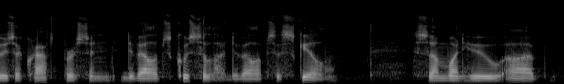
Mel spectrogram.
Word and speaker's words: kusala: buddhist term and it's uh in pali it's kusala and akusala kusala is spelled k-u-s-u-l-a no k-u-s-a-l-a and ako solos a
